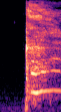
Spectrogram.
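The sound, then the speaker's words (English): A single loud cough bursts out abruptly after a moment of silence, a harsh throat-clearing hack to clear a bubble stuck in the throat, rasping on briefly before fading. No one speaks. “Sorry, I got a bubble stuck in my throat.”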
